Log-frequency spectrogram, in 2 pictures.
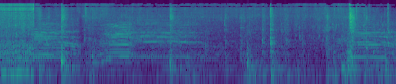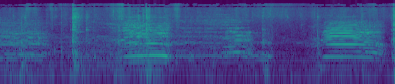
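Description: Calves moo and bleat nearby.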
